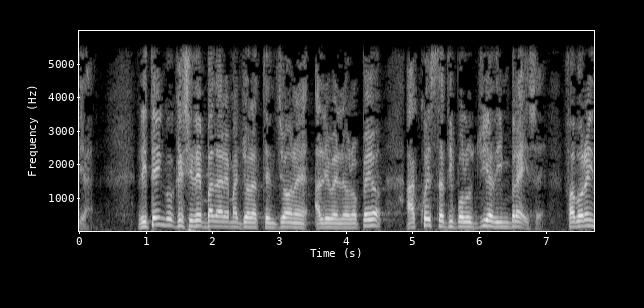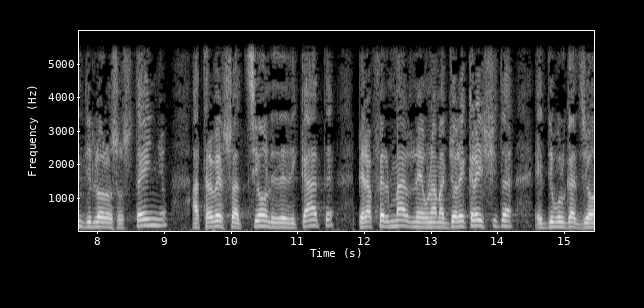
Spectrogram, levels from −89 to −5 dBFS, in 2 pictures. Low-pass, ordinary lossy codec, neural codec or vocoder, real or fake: 5.4 kHz; none; none; real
